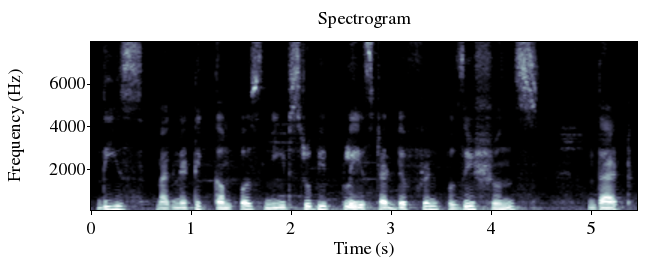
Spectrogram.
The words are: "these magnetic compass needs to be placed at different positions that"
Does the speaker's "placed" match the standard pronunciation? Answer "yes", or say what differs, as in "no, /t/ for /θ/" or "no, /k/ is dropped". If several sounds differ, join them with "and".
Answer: yes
